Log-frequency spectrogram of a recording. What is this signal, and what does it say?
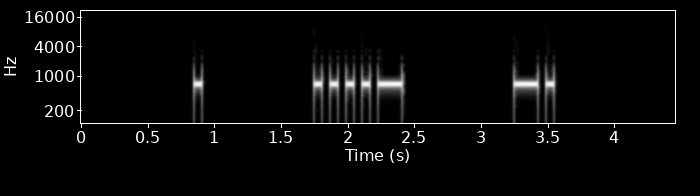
Morse code, heard as a keyed tone, about 20 wpm, spaced as for 8 wpm, 700 Hz. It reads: E4N
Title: 060 Lesson 11e - Letter h - Three Characters 20wpm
